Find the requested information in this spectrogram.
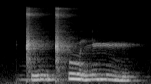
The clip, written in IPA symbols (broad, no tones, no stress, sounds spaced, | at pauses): ɡ͡ǁ y n ǁʰ u n y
